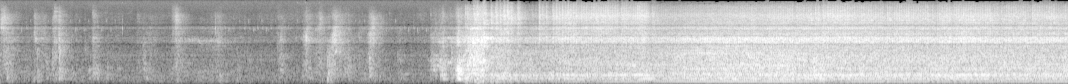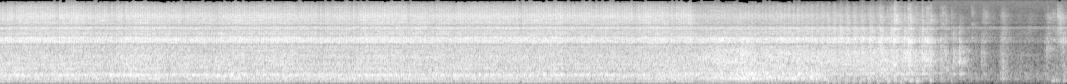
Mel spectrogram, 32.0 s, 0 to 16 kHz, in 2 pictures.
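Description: Honda HRA214 lawn mower's single-cylinder four-stroke engine starts suddenly about seven seconds in, pulled over with its freshly repaired recoil starter. It runs steadily at speed, drops off near the end and shuts down. Before it starts there are only a few faint clicks.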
